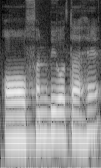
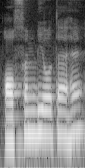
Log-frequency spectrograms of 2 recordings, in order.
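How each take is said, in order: The two takes are said the same way.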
